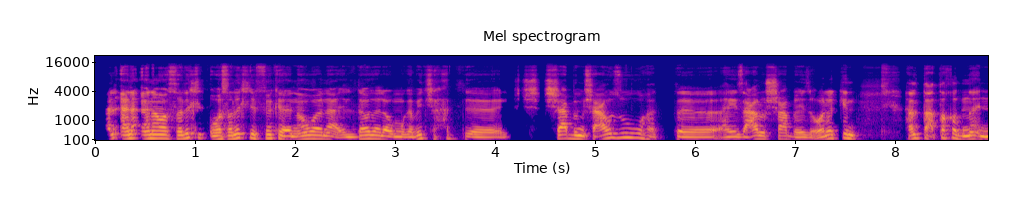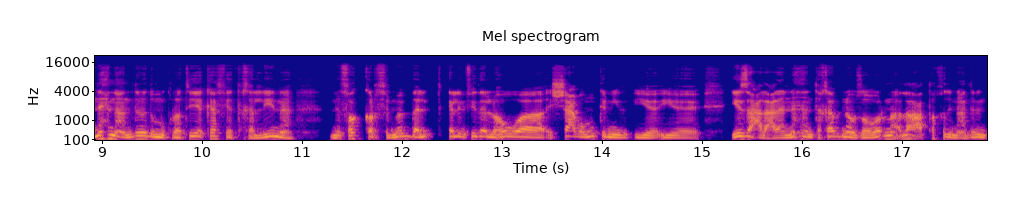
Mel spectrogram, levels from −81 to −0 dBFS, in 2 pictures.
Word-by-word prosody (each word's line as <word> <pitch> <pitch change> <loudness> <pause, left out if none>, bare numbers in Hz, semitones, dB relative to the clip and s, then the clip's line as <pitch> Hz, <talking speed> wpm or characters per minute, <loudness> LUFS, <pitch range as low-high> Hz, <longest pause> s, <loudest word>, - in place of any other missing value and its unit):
أنا 165 - +3
أنا 175 - +7
أنا 175 +1 +6
وصلت 170 +4 +1
لي 180 - -7
وصلت 150 +7 +2
لي - - +4
الفكرة 175 -5 +2
إن 130 -2 +1
هو 155 +3 +3
أنا 145 -7 0
الدولة 155 +8 +1
لو 140 -3 +4
ما 125 -1 -1
جابتش 165 +9 -1
حد 165 -2 -11
الش 125 - -3
الشعب 170 -1 +3
مش 150 - +3
عاوزه 200 -1 0
هت 120 - -11 0.4
هيزعلوا 120 +5 +1
الشعب 145 -3 0
هيز 110 0 -1
ولكن 175 -1 +1 0.5
هل 180 - +1
تعتقد 185 +5 +1
إن 280 - +5
إ - - 0
إن 260 - +3
إحنا 160 0 +1
عندنا 130 +7 0
ديمقراطية 120 +1 -1
كافية 140 -4 -5
تخلينا 105 0 -2 0.4
نفكّر - - -1
في - - -9
المبدأ 130 - -1
اللي 265 -1 0
أنت - - -21
بتتكلّم 260 0 -3
فيه 135 - -5
ده، 130 -1 -1
اللي 115 -3 0
هو 120 -3 +2
الشعب 130 -1 +1
ممكن 120 +1 -3
ي 110 0 -2
ي 105 -1 -3
ي - - -15 0.3
يزعل 120 -5 +2
على 100 - +1
إن 105 +2 0
إحنا 130 - -5
انتخبنا 125 0 -2
وزوّرنا! 110 +8 -1
لأ، - - 0
أعتقد 120 - -3
إن 110 -1 -2
عندنا 110 0 -3
135 Hz, 200 wpm, -23 LUFS, 115-165 Hz, 0.5 s, أنا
